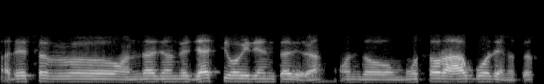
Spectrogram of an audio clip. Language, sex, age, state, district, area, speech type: Kannada, male, 45-60, Karnataka, Chikkaballapur, urban, conversation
